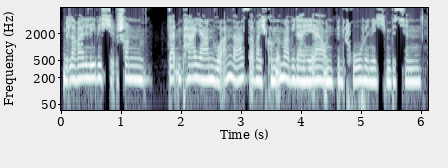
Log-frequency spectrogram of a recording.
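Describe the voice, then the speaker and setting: Creaky-voiced woman introducing herself. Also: lowish voice, completely flat delivery, fairly quick, a little mellow. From northern German coast. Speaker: radio guest. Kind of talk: informal self-introduction.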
